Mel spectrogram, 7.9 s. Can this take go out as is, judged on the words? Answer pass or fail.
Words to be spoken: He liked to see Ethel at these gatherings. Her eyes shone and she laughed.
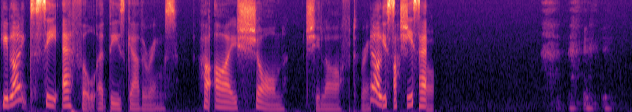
fail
